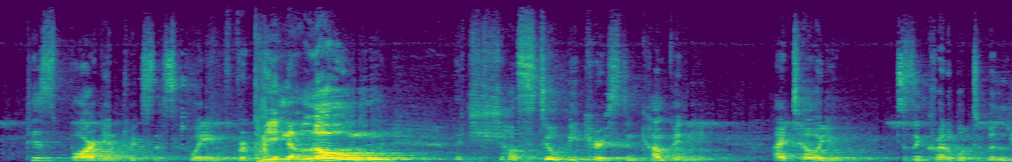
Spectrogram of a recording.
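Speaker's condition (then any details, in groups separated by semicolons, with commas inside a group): No condition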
